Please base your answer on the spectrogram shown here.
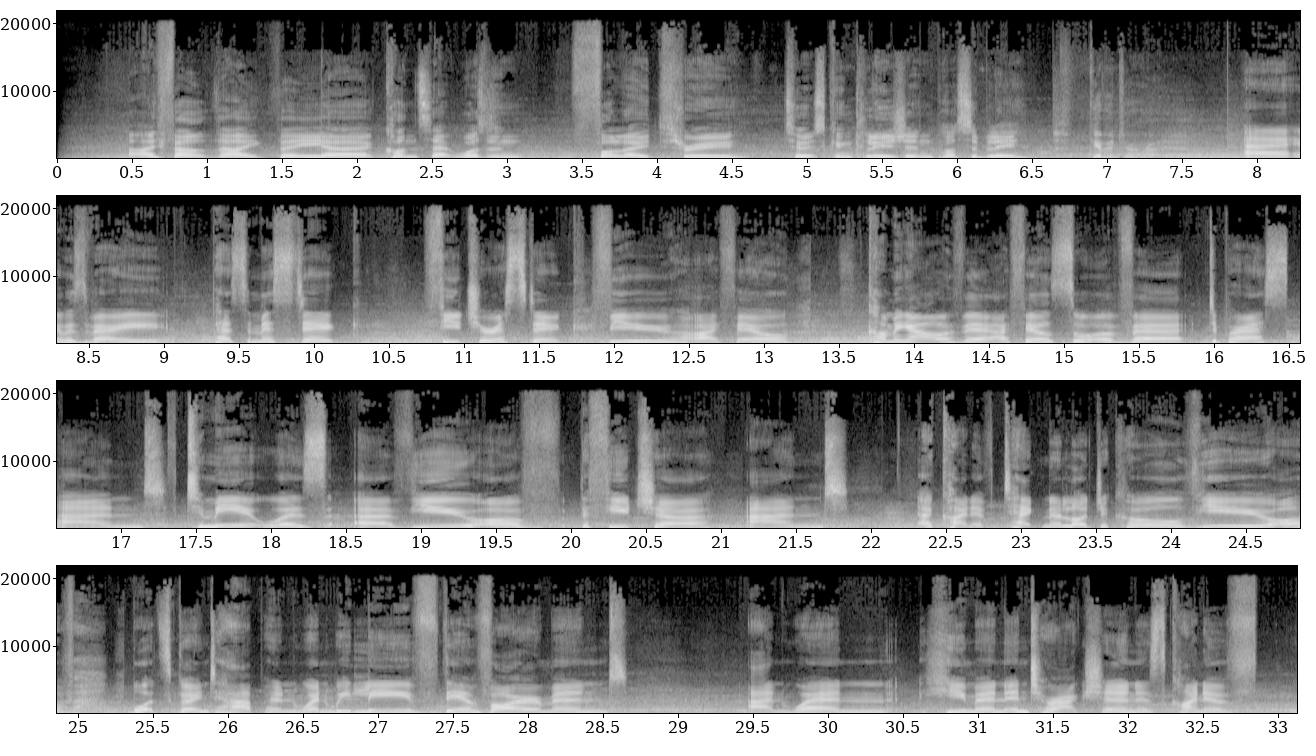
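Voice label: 1 female 1 male English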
